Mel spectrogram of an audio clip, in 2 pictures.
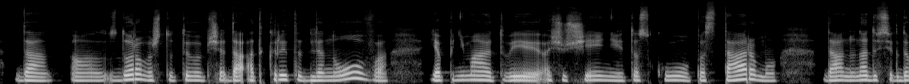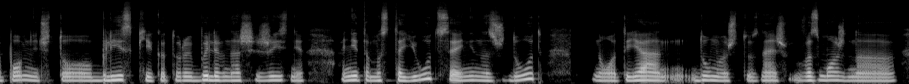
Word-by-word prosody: Да, 180 Hz, -3 st, +2 dB, 0.2 s
а, 180 Hz, 0 st, -1 dB
здорово, 210 Hz, +3 st, +3 dB
что 190 Hz, 0 st, -6 dB
ты 195 Hz, +3 st, -1 dB
вообще, 190 Hz, -1 st, -1 dB
да, -, -, +4 dB
открыта 210 Hz, +3 st, 0 dB
для 185 Hz, 0 st, +2 dB
нового. 210 Hz, 0 st, +2 dB, 0.4 s
Я 190 Hz, -, +4 dB
понимаю 200 Hz, 0 st, +1 dB
твои 190 Hz, 0 st, +3 dB
ощущения 195 Hz, -1 st, -1 dB
и -, -, -4 dB
тоску 195 Hz, 0 st, -2 dB
по 185 Hz, -, 0 dB
старому, 185 Hz, -1 st, +2 dB, 0.4 s
да. 190 Hz, +1 st, +2 dB
Но 185 Hz, -1 st, +1 dB
надо 200 Hz, 0 st, +3 dB
всегда 190 Hz, 0 st, -1 dB
помнить, 190 Hz, -1 st, -1 dB
что 180 Hz, -1 st, -2 dB
близкие, 190 Hz, -1 st, +1 dB
которые 180 Hz, +2 st, -2 dB
были 190 Hz, +2 st, +4 dB
в 180 Hz, -, -1 dB
нашей 180 Hz, +2 st, -2 dB
жизни, 185 Hz, -1 st, -2 dB, 0.3 s
они 190 Hz, +2 st, +3 dB
там 185 Hz, -2 st, -2 dB
остаются, 180 Hz, +8 st, 0 dB
и -, -, +4 dB
они 190 Hz, +2 st, 0 dB
нас 175 Hz, -2 st, -2 dB
ждут. 190 Hz, +7 st, -2 dB, 0.5 s
Ну 185 Hz, -4 st, -3 dB
вот, 175 Hz, 0 st, -2 dB
и -, -, +2 dB
я 190 Hz, +1 st, +4 dB
н 175 Hz, -, -7 dB
думаю, 185 Hz, -1 st, 0 dB
что, 170 Hz, -, -7 dB
знаешь, 180 Hz, +1 st, -2 dB
возможно, 175 Hz, -3 st, -1 dB
185 Hz, 150 wpm, -20 LUFS, 180-195 Hz, 0.5 s, да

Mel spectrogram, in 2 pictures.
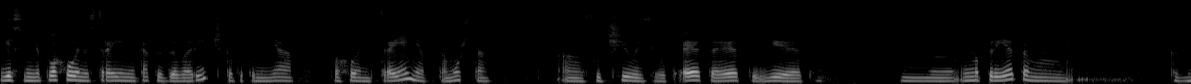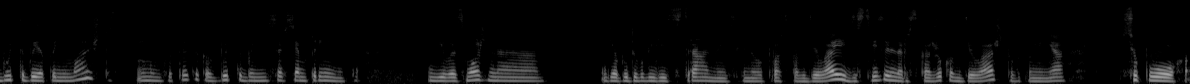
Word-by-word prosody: Если 185 Hz, -1 st, +3 dB
у -, -, +2 dB
меня 170 Hz, -1 st, -1 dB
плохое 200 Hz, 0 st, +6 dB
настроение, 175 Hz, -1 st, -1 dB
так 175 Hz, +1 st, -10 dB
и -, -, 0 dB
говорить, 155 Hz, -, -1 dB
что 170 Hz, -, -9 dB
вот -, -, -12 dB
у -, -, -5 dB
меня 160 Hz, +1 st, -5 dB, 0.4 s
плохое 165 Hz, +1 st, -1 dB
настроение, 180 Hz, -, +1 dB
потому 160 Hz, +5 st, -4 dB
что, 160 Hz, -5 st, -10 dB, 0.7 s
а, 150 Hz, -1 st, -5 dB
случилось 165 Hz, -1 st, -1 dB
вот 145 Hz, -1 st, -8 dB
это, 190 Hz, -3 st, +7 dB
это 170 Hz, +2 st, +2 dB
и 165 Hz, +2 st, -1 dB
это. 145 Hz, -3 st, +1 dB, 0.9 s
М 155 Hz, -2 st, -5 dB
но 180 Hz, +2 st, +1 dB
при 185 Hz, -1 st, +3 dB
этом 175 Hz, -9 st, 0 dB, 0.9 s
как 165 Hz, -4 st, -10 dB
будто 190 Hz, +6 st, -2 dB
бы 180 Hz, -, +4 dB
я 175 Hz, -1 st, +5 dB
понимаю, 175 Hz, -, -1 dB
что 180 Hz, -, -18 dB, 0.2 s
ну, 175 Hz, -2 st, -5 dB
вот 165 Hz, -, -11 dB
это 220 Hz, +2 st, -3 dB
как 170 Hz, -5 st, -5 dB
будто 205 Hz, +6 st, -1 dB
бы 175 Hz, 0 st, -4 dB
не 170 Hz, 0 st, -4 dB
совсем 185 Hz, -1 st, -2 dB
принято. 175 Hz, -5 st, -5 dB, 0.7 s
И, 170 Hz, -1 st, 0 dB
возможно, 165 Hz, -1 st, 0 dB, 0.6 s
я 165 Hz, 0 st, +1 dB
буду 170 Hz, +1 st, -1 dB
выглядеть 160 Hz, -2 st, -2 dB
странно, 170 Hz, -4 st, -2 dB
если 145 Hz, +1 st, -9 dB
на 145 Hz, 0 st, -3 dB
вопрос: 145 Hz, +1 st, -5 dB
"Как 140 Hz, 0 st, -5 dB
дела?" 150 Hz, +8 st, +4 dB
Я 230 Hz, -1 st, +9 dB
действительно 185 Hz, +4 st, 0 dB
расскажу, 155 Hz, +2 st, -3 dB
как 160 Hz, -5 st, -3 dB
дела, 150 Hz, +9 st, +2 dB
что 150 Hz, -, -13 dB
вот 150 Hz, -, -14 dB
у -, -, -4 dB
меня 155 Hz, +4 st, -3 dB, 0.5 s
всё 210 Hz, -, +2 dB
плохо, 170 Hz, -7 st, +6 dB
170 Hz, 160 wpm, -38 LUFS, 155-185 Hz, 0.9 s, Я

